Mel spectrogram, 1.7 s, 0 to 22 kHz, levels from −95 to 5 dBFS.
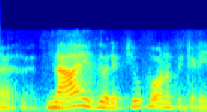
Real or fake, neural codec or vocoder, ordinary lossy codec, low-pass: fake; codec, 16 kHz in and 24 kHz out, 0.6 kbps, FocalCodec, streaming, 2048 codes; none; 7.2 kHz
